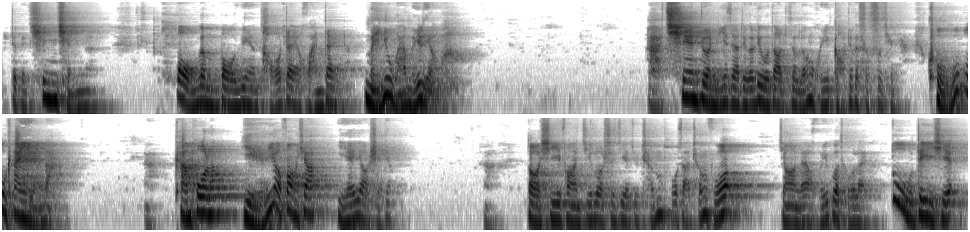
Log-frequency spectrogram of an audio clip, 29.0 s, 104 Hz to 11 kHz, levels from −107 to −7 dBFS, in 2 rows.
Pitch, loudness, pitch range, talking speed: 155 Hz, -19 LUFS, 145-180 Hz, 165 characters per minute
